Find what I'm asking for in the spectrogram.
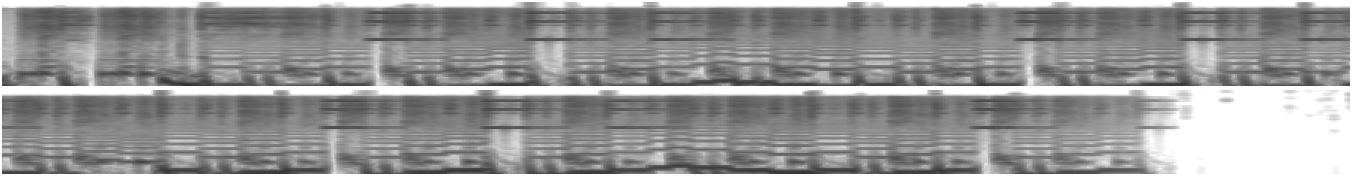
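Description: Yu-Gi-Oh! Eternal Duelist Soul soundtrack on the Game Boy Advance, a busy, bouncy chiptune loop with punchy bass and steady percussion, playing continuously before cutting off abruptly near the end.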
